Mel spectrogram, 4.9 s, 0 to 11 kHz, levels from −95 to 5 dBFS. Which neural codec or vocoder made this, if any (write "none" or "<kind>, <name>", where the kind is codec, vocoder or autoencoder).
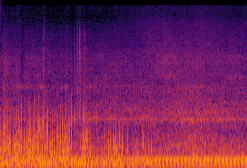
autoencoder, DAC-VAE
